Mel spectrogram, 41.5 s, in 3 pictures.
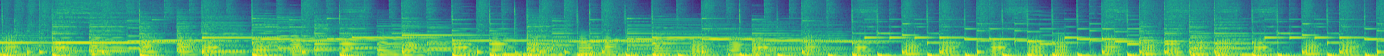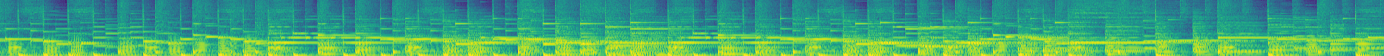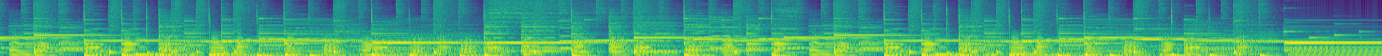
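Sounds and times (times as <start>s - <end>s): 
mountain breeze: 0.2s - 41.4s.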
